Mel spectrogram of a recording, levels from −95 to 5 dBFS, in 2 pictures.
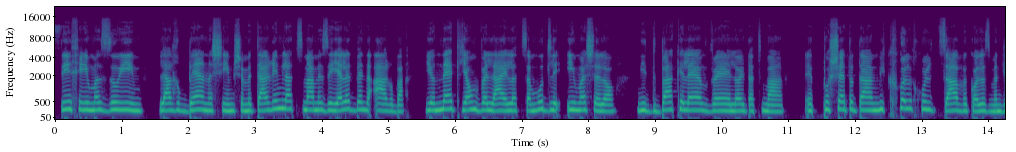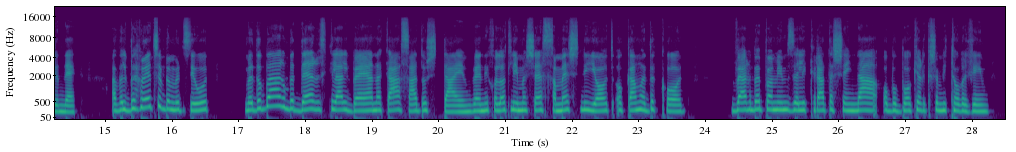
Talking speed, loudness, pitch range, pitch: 110 wpm, -35 LUFS, 215-245 Hz, 230 Hz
